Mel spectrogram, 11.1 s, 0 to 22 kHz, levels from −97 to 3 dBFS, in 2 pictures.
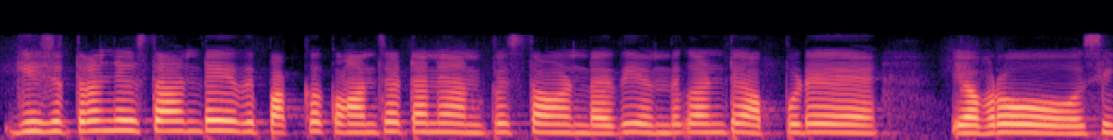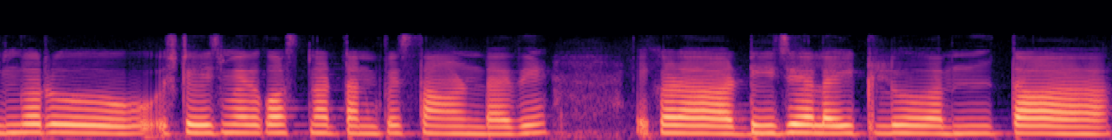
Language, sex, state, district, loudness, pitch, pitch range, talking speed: Telugu, female, Telangana, Nalgonda, -16 LUFS, 230 Hz, 215-240 Hz, 125 wpm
